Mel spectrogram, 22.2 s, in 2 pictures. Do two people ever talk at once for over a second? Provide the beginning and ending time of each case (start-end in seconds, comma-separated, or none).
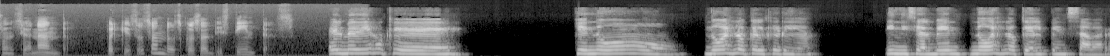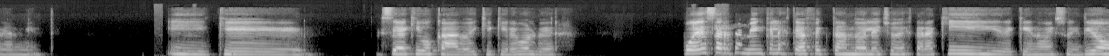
none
